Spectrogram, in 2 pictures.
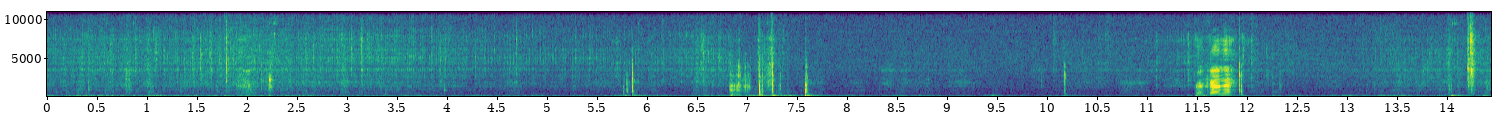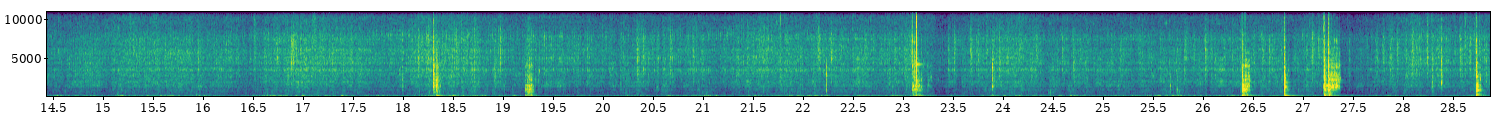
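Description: A dirt bike engine rumbles steadily up close.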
